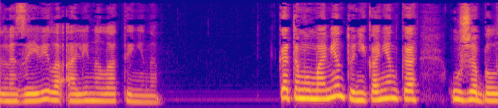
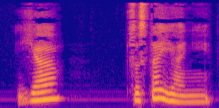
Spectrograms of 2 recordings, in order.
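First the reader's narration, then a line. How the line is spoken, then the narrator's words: Hesitant. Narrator (Russian): выговорил тот неуверенно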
